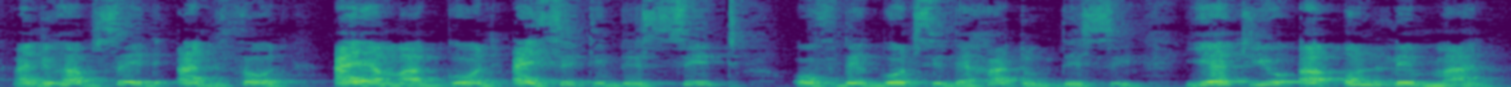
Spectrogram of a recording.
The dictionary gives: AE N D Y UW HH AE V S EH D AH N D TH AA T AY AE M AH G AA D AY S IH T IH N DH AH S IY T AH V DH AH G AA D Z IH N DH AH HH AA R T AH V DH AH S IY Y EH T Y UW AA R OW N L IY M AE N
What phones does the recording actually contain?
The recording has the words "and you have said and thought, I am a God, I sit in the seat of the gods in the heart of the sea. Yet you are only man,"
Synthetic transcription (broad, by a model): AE N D Y UW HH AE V S EH D AH N D TH AA T AY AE M AH G AA D AY S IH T IH N DH AH S IY T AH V DH AH G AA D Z IH N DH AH HH AA R T AH V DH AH S IY Y EH T Y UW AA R OW N L IY M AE N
